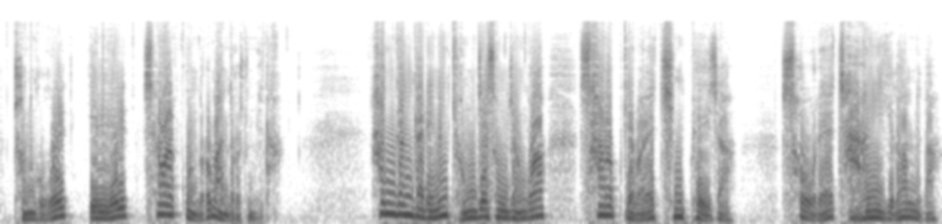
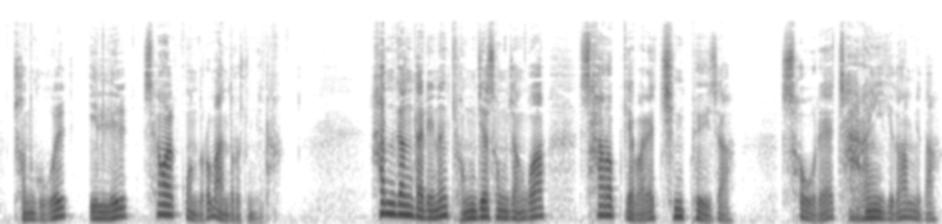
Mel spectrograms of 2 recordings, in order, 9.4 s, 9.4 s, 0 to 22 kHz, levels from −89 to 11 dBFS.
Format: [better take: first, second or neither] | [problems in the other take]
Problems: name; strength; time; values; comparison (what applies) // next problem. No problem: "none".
second | distortion; heavy; 5 dB below the speech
